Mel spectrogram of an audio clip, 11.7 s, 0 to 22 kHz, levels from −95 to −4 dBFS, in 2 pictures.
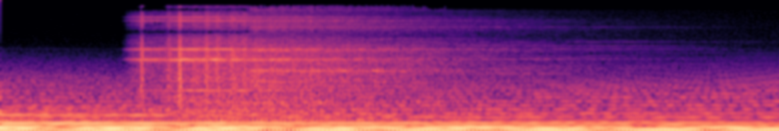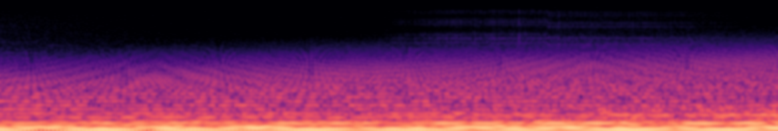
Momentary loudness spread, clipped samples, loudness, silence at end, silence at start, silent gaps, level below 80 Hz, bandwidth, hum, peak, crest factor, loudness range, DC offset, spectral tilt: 5 LU; under 0.1%; -16 LUFS; 0 s; 0 s; none; -16 dBFS; 13.5 kHz; 60 Hz at -35 dBFS; 0 dBFS; 12 dB; 3 LU; under 0.1%; -7 dB/octave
